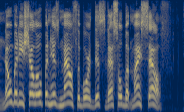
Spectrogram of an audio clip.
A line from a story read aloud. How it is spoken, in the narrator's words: roared the captain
